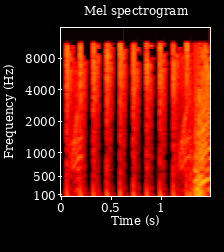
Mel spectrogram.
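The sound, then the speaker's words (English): A rapid run of about eight loud duck quacks in a steady rhythm, ending in a longer, drawn-out quack, with no voices. “I think technically, wouldn't that be a row of ducks?”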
